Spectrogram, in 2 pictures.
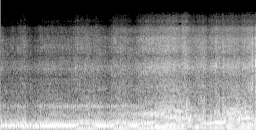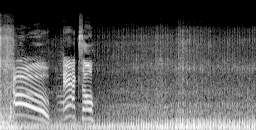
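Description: Polaris RZR side-by-side engine revving up and down unevenly as the machine crawls over rocks, then dropping back to a lower rumble about halfway through. A person's voice calls out in a long falling shout, followed by two shorter ones.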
